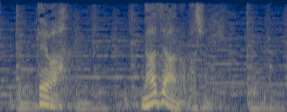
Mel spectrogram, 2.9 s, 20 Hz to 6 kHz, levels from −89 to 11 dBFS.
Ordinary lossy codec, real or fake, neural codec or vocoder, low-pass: none; real; none; 5.4 kHz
